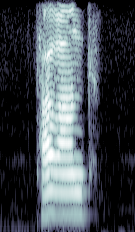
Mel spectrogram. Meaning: film, membrane
- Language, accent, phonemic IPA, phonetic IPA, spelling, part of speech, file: Armenian, Eastern Armenian, /tʰɑˈʁɑntʰ/, [tʰɑʁɑ́ntʰ], թաղանթ, noun, Hy-թաղանթ.ogg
